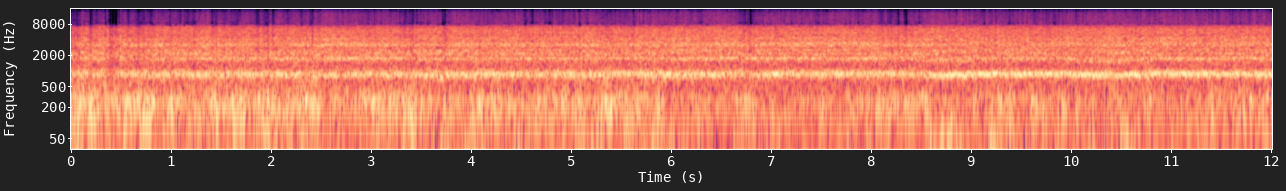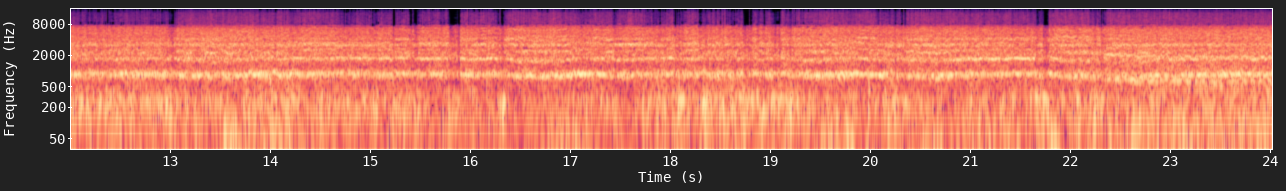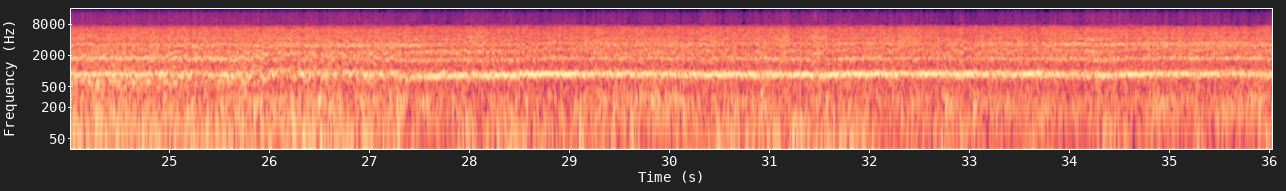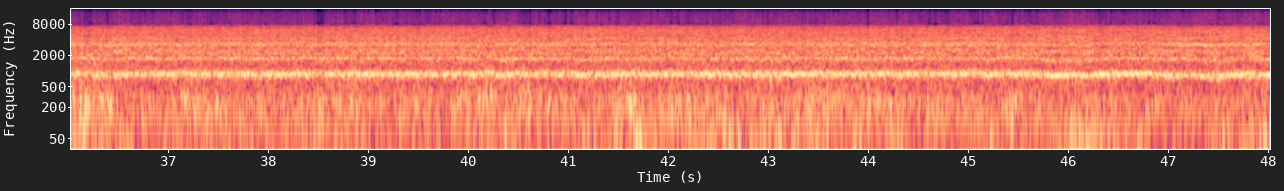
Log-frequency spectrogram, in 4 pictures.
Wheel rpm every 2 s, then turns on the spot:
240, 230, 230, 230, 230, 230, 230, 230, 220, 230, 230, 200, 200, 210, 220, 220, 230, 230, 240, 230, 230, 230, 230, 220.
none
